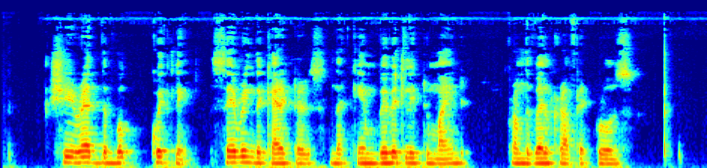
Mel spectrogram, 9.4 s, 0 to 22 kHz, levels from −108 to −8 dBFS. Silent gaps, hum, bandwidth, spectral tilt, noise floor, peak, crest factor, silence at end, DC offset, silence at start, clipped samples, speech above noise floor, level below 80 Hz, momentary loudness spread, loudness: none; none; 15.5 kHz; -7 dB/octave; -62 dBFS; -10 dBFS; 18 dB; 0.55 s; under 0.1%; 0.6 s; under 0.1%; 35 dB; -52 dBFS; 15 LU; -28 LUFS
